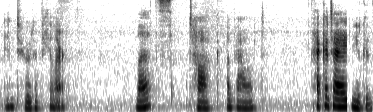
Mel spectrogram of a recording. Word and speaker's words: Hecate: Let's talk about Hecate. You could say Hekate. It's spelled with a C or a K. She doesn't mind either way. So, Hecate is a Greek deity that she is well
